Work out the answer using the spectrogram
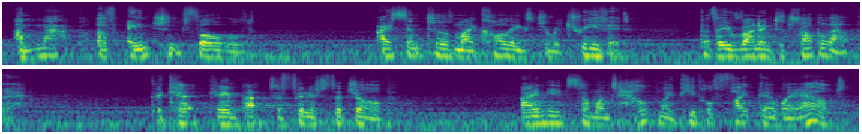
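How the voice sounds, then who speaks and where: A man's voice: lowish voice, fairly bright tone, lightly acted. An actor playing an earnest, urgent male alien historian in a sci-fi video game. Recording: long reverb, clear background noise.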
